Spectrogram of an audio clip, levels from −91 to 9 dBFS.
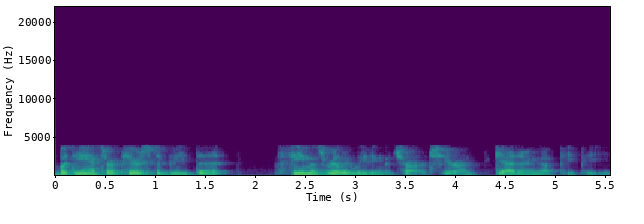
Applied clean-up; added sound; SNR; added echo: none; none; none; none.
